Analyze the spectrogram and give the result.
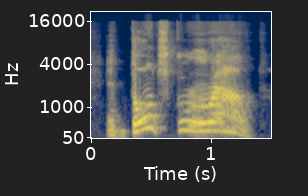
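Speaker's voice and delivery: tough-guy voice, pushed high and loud. Acting out someone asking for a nice table, in a Joe Pesci voice. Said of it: "you better do that Joe Pesci voice".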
